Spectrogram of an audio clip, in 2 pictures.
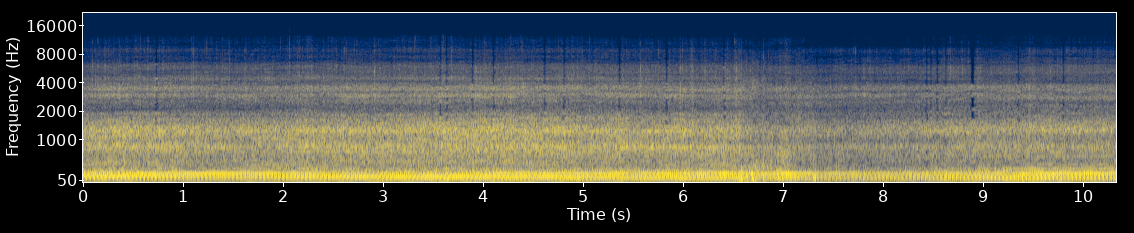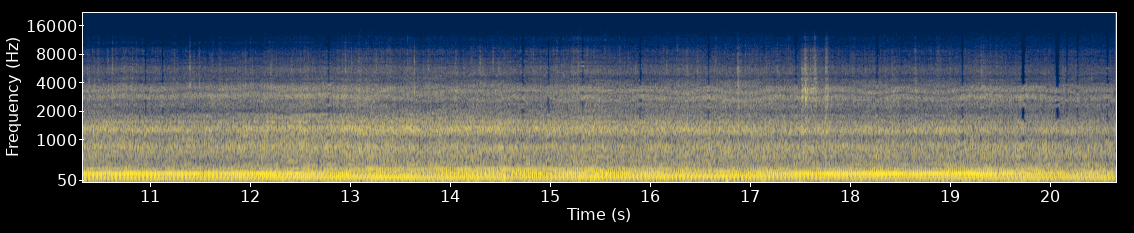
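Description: A ride-on mower engine hums steadily close by, then drones on as it moves away.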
